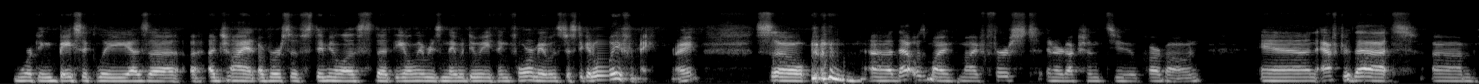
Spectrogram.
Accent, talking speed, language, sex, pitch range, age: American, 165 wpm, English, female, 155-170 Hz, 20-39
